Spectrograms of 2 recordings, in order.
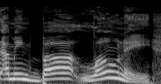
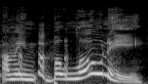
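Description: First: Baloney repeated slow, louder and higher, falling at the end; drawn-out scornful baloney; emphatic baloney. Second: Baloney, drawn out slowly, louder and higher; loud slow scoffing baloney; emphatic baloney. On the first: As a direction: hammer it home a second time. Repeating the dismissal. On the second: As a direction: scoff hard at the idea, stretching baloney. Dismissing the idea of relaxing. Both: Real, not acted.

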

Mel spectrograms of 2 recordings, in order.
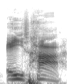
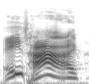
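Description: First: Said in the usual way. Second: Put-on [name] meme. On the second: Quoting a meme about spades rules, mock incredulous. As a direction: throw it back as a meme-style challenge. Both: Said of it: "they did the [name] meme".

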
